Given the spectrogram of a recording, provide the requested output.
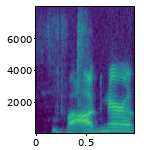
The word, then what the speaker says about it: Wagner: Wagner, like pronounced with a V? – Like V-O-G. N-E-R.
